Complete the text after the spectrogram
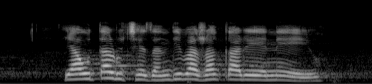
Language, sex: Venda, male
